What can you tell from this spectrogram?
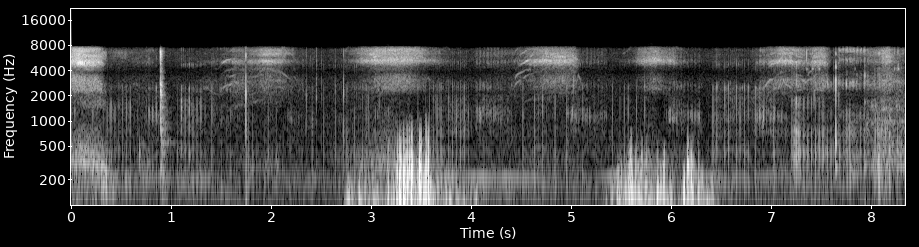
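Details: A lap cat, Bear, purring: low rumbling purr swelling in two long bursts around the middle and later, softer low purring between, with faint clicks and light rustling.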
